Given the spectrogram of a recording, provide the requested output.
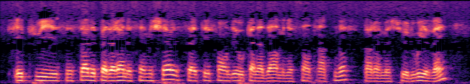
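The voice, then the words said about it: Canadian French accent. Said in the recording (French): “Par l'accent, vous allez voir que je suis canadien”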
